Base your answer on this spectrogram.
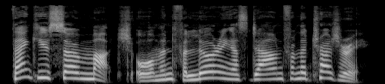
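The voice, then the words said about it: High, educated drawling voice. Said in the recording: “in a high, educated drawl”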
